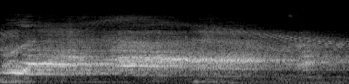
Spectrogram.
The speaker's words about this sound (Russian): Вдруг тишину ночи прорезал ужасный хриплый крик, которого я не слышал никогда в жизни.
